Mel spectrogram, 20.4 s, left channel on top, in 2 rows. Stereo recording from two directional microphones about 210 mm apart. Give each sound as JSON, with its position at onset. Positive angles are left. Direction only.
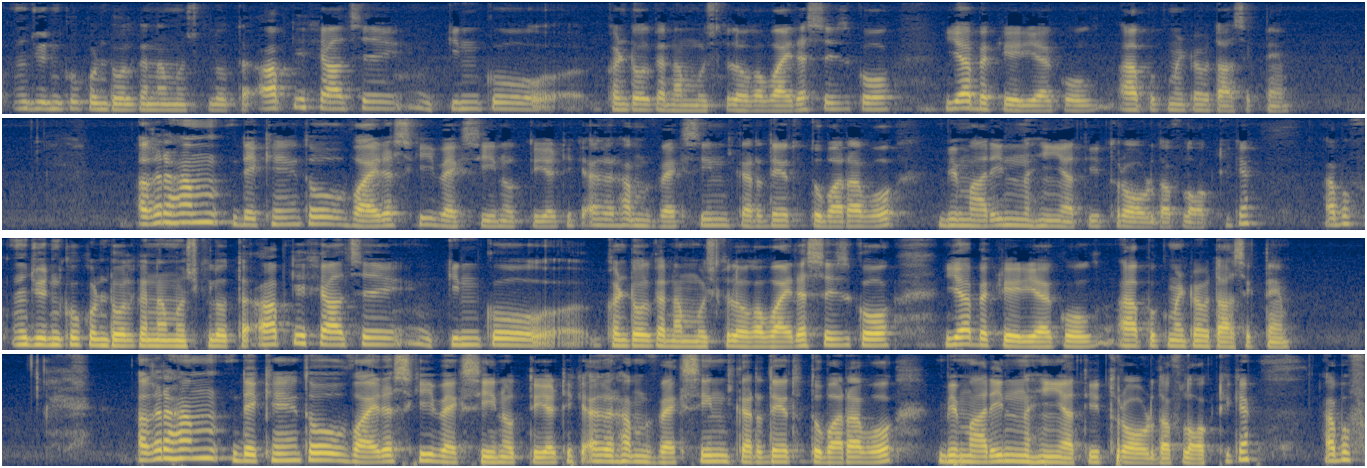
{"t": 0.1, "sound": "speech", "side_deg": -50}
{"t": 11.2, "sound": "speech", "side_deg": -40}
